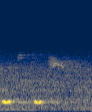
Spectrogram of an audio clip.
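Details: Southern Coucal (Centropus parroti) recorded from a terrace near a backyard sunbird nest it had attacked; two deep, hollow hoots about a third of a second apart over a soft background hiss.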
